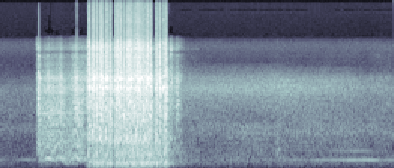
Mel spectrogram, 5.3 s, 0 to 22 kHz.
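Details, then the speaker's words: 1983 Chevy C10 squarebody, left 10+ years, no exhaust (manifolds only), unknown timing: cranking, then a couple seconds of loud open-pipe firing on gas poured down the carb before dying; brief catch, no sustained run. "Well, we know what happens. It's gonna try to start. Should have probably ran a little bit longer than that, but see if we can fill the bowl up through this hose."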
